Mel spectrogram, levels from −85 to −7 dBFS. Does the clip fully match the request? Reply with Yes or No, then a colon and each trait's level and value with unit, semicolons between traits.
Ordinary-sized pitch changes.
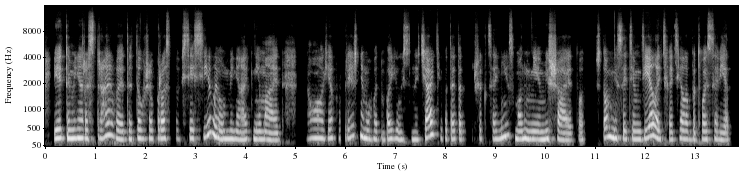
No: narrow, 2.1 semitones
